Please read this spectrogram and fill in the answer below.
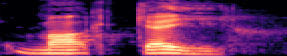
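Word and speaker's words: Guéhi: Mitchell and Gihai, how do you pronounce that? Gahi? How do you pronounce his name? – He pronounces it Mark Gay. – Gay. Okay, well, him and Mitchell seem to have an instant understanding together.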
